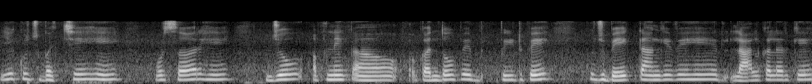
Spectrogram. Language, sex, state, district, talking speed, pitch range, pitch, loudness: Hindi, female, Bihar, Saharsa, 170 wpm, 210-230 Hz, 220 Hz, -16 LUFS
